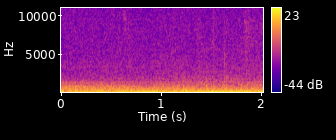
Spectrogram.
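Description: Steady rushing background noise with a low rumble under a hiss, holding level throughout with no speech.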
